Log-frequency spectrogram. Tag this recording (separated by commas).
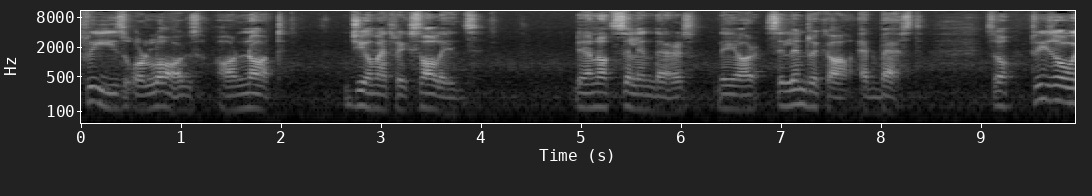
Speech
